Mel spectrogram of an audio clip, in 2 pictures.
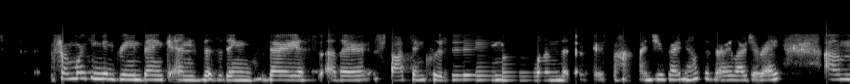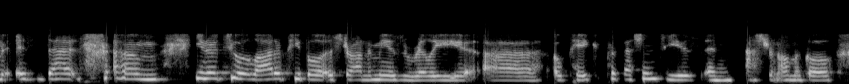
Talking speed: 160 wpm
